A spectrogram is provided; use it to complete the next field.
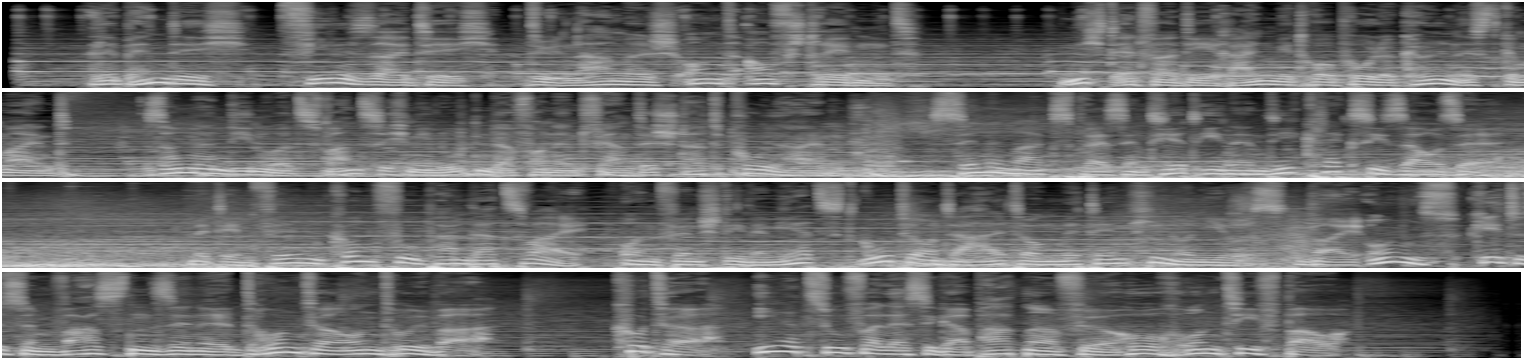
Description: professionell, vielseitig und musikalisch
Kein Dialekt
Sprechprobe: Industrie (Muttersprache):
